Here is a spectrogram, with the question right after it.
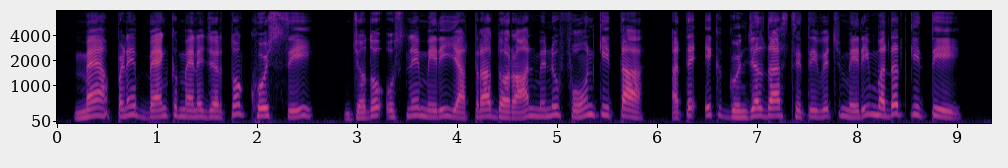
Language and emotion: Punjabi, happy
